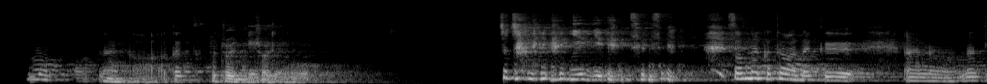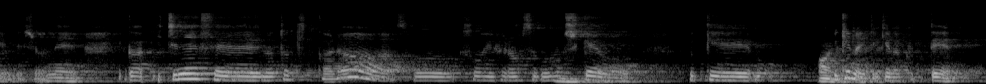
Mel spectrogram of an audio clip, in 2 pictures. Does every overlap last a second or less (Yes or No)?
Yes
